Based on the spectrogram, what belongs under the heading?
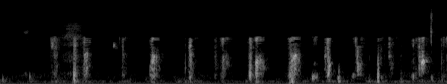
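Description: A rapid, uneven string of short, squelchy arm fart noises, about a dozen or more wet bursts of moderate loudness with no talking over them.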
